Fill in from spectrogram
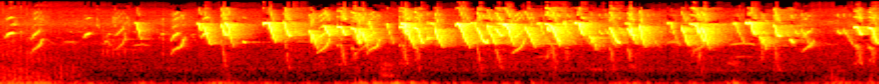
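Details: Noisy saffron finch at a bait feeder, giving a dense, fast run of high, bright chirps and buzzy notes that builds into a continuous chatter after the first second.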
